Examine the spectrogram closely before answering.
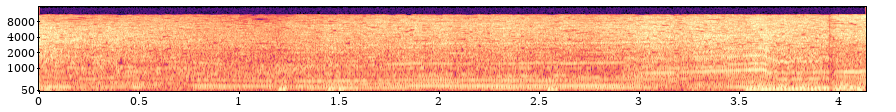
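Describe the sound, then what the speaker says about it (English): McLaren race car in a racing game on the Italy circuit, engine note rising and shifting through gears as it threads a high-speed chicane, moderately loud and steady with no voices. "in the other McLaren here, just coming through the high-speed Shikari chicane"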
